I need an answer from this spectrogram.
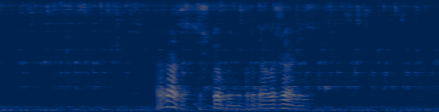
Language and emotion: Russian, neutral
